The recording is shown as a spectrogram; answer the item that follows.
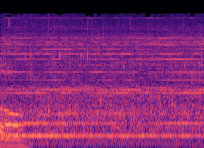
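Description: Electric pump of a small reverse-osmosis rig running with a steady hum, with liquid moving through it, as it concentrates maple sap.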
